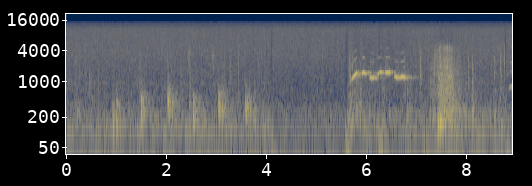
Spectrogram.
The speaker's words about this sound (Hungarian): Egész szép itt a hegyen. Jó levegő van és fütyülnek a jó madarak.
